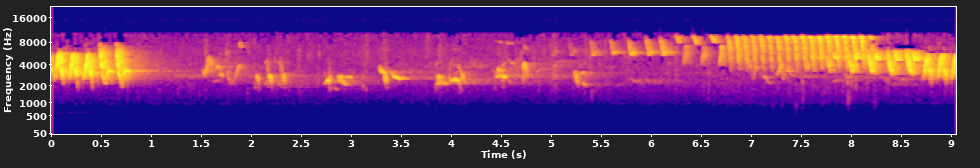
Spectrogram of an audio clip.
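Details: Northern waterthrush song from eastern North America: a bright, rapid series of sharp chirped notes that starts loud, drops to quieter slurred phrases in the middle, then builds into a long fast trilled run at the end.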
